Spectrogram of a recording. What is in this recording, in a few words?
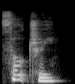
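"sultry", British English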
